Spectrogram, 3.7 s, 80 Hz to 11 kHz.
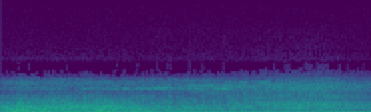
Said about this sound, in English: At 6 o'clock, the train reached Richland.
